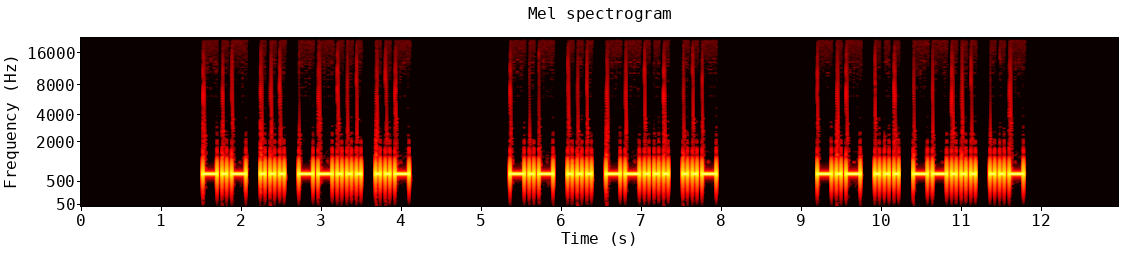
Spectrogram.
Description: Morse code, heard as a keyed tone, about 21 wpm, 700 Hz. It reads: KS7U KS7U KS7U
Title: USA Call Signs - 4 Characters - Repeated 3x - 20wpm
